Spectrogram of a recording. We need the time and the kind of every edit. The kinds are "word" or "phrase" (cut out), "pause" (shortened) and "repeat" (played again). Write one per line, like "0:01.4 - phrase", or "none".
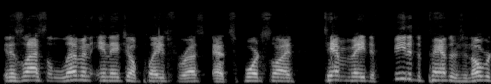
none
